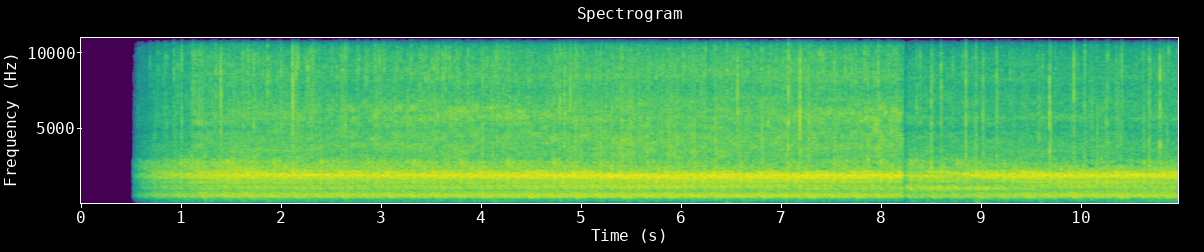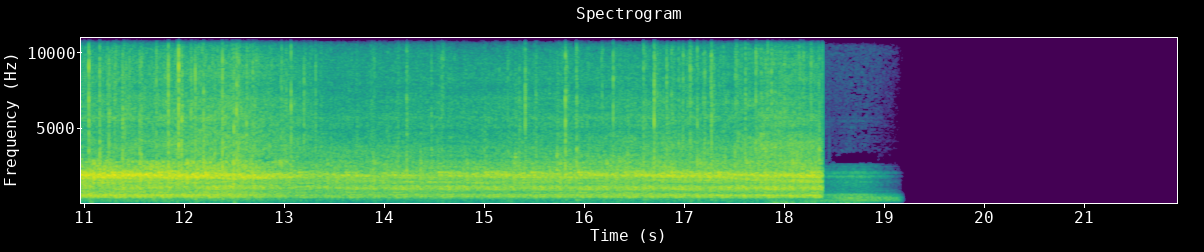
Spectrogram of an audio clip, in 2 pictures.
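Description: O-scale model locomotive running along the track: a loud, steady rolling rattle of wheels and motor that eases a little about two-thirds of the way through and then cuts off abruptly near the end.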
